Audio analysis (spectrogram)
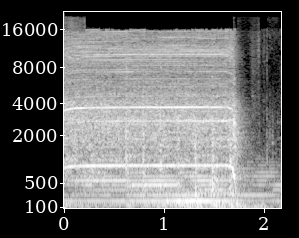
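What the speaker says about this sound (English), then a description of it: "with the help of my drill and being careful, I was able to get the little screw out" A power drill whirs steadily, close and loud, while backing a small stuck screw out during a van brake job, then cuts off abruptly near the end.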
